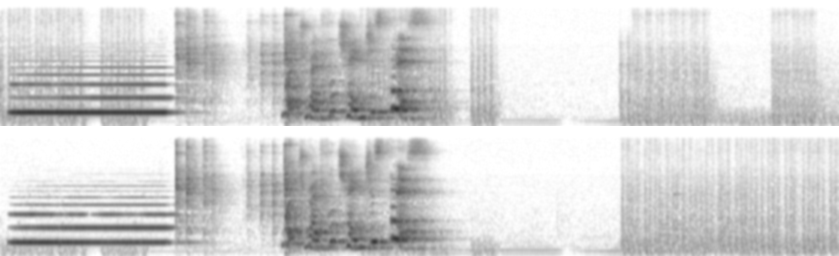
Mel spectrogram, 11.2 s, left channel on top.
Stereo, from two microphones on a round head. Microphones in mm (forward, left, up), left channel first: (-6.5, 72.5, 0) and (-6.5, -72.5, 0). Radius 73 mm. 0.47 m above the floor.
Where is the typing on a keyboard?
45° right (ahead or behind), 2.5 m.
